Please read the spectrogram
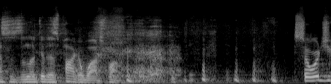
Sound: laughter

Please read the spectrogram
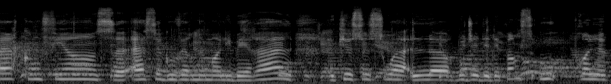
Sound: applause

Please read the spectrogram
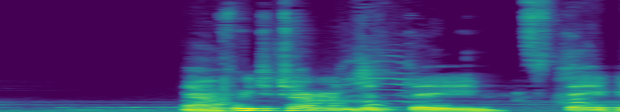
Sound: Hodge meows

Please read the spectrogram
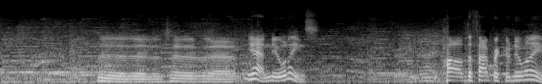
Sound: mumble reading

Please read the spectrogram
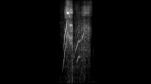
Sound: sound of duck squeeze

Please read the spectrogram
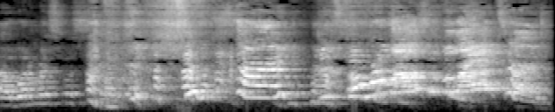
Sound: laughing

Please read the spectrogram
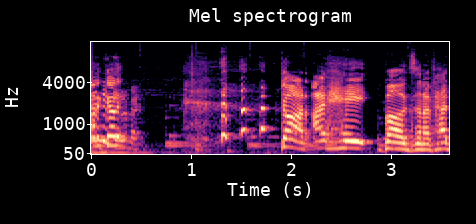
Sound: laughs

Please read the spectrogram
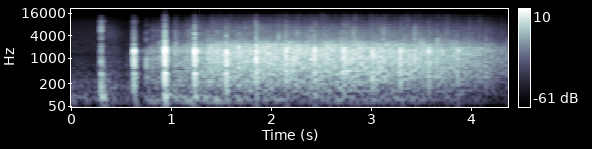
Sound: applause

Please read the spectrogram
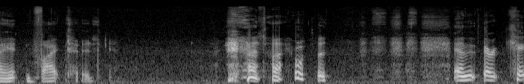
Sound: laugh

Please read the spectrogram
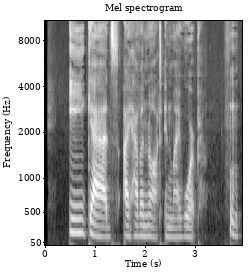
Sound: chuckles

